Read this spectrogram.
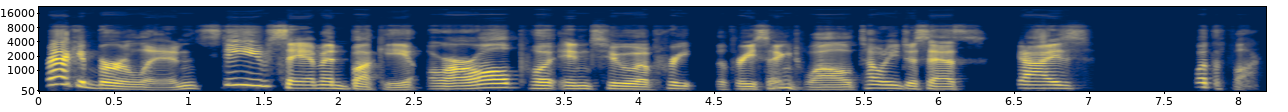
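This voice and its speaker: A man's voice: medium pitch, sing-song, a little slow, pushed and bright, smooth, no room sound. A man narrating a comic script in a mock-dramatic way with asides, as a co-reader on a live stream.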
